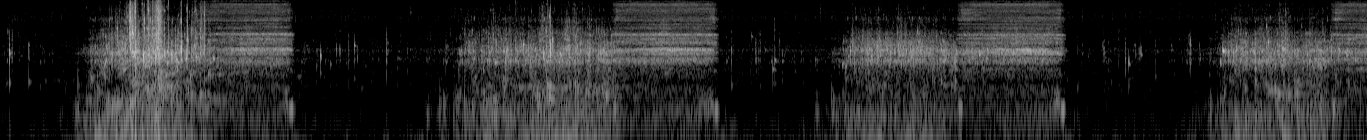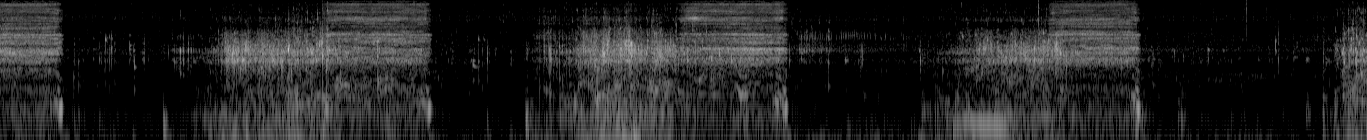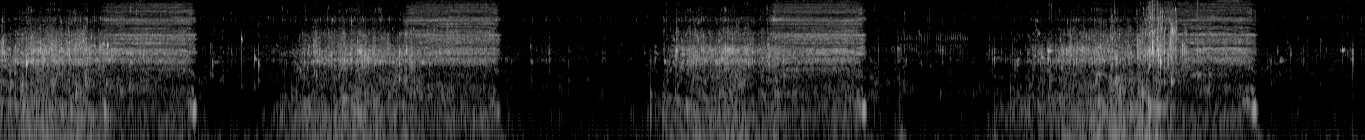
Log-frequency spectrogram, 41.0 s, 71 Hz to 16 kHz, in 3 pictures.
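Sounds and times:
bubbling exhalations: 0.8s - 3.0s, 23.0s - 25.2s, 37.4s - 40.1s
diver breathing through regulator: 1.8s - 3.1s, 5.9s - 7.3s, 9.4s - 10.8s, 13.2s - 14.4s, 16.8s - 18.1s, 20.1s - 21.7s, 23.2s - 25.2s, 28.1s - 29.4s, 31.2s - 32.5s, 34.7s - 36.2s, 38.3s - 40.1s.

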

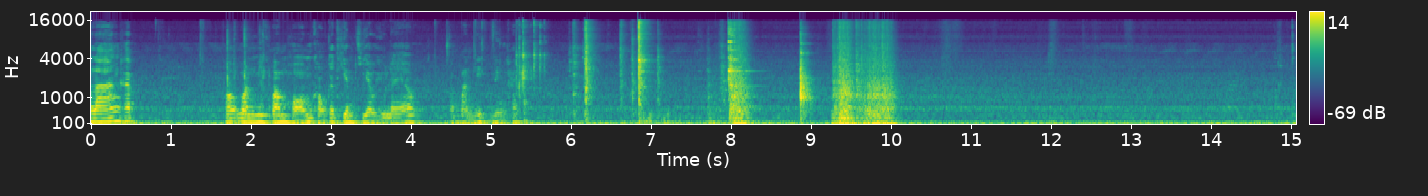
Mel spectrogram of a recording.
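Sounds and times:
low steady hum: 0.0s - 15.0s
wok and utensils clattering: 5.3s - 10.1s.

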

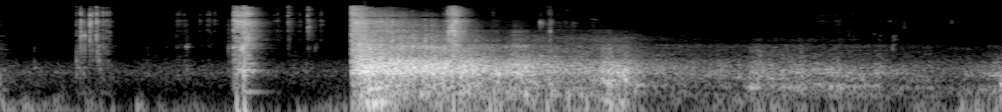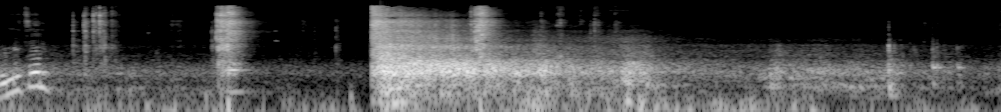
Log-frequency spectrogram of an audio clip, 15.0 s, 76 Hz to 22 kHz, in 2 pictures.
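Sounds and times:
shotgun shot echoing: 2.6s - 5.0s, 10.3s - 12.6s.

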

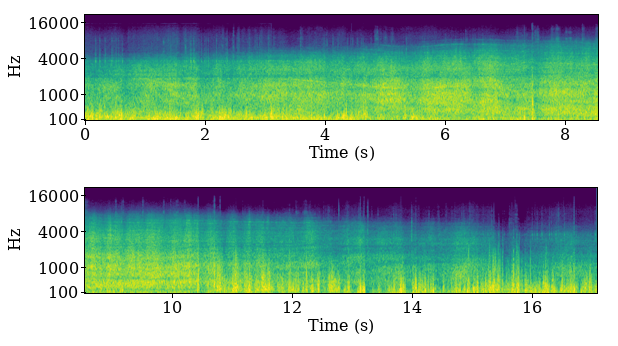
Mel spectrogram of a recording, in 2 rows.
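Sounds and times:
jet airliner roar overhead: 0.0s - 17.0s.

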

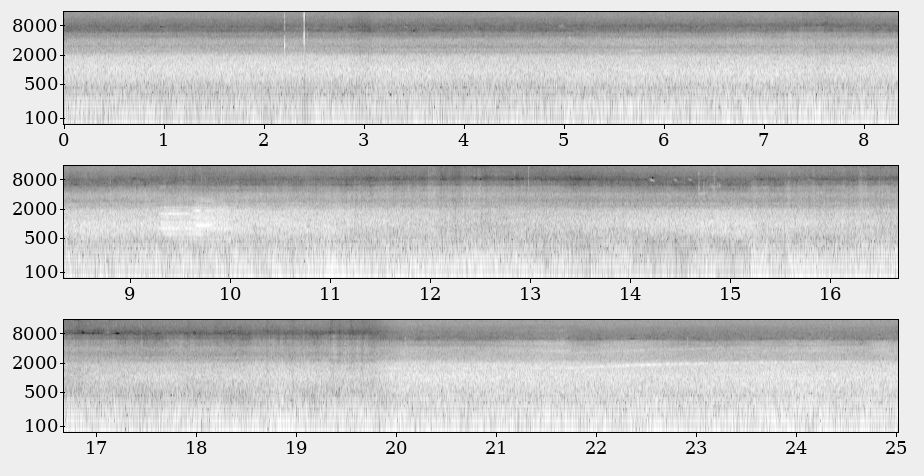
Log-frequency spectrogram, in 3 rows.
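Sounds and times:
jet engine taxiing: 0.0s - 25.0s
short horn-like tone: 9.3s - 10.2s.

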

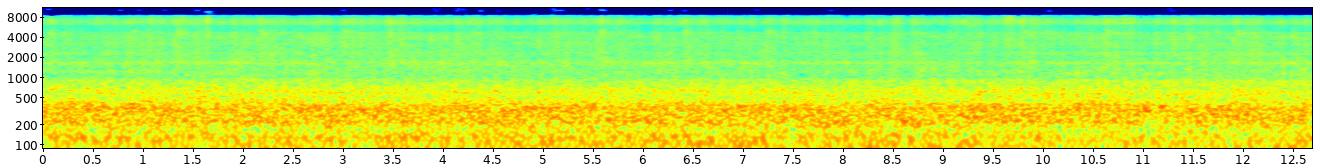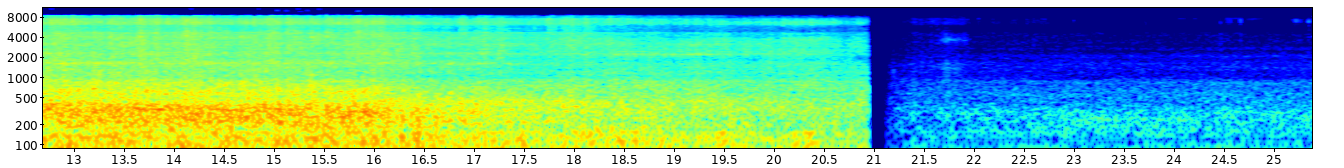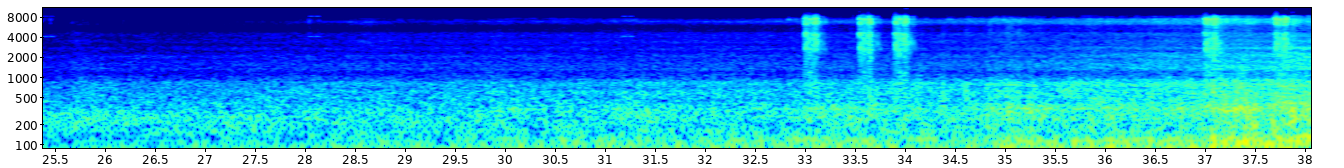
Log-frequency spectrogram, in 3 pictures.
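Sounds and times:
freight train wheels on rails: 0.0s - 21.0s, 29.8s - 38.0s.

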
